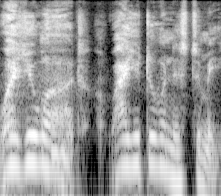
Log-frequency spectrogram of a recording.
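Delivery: very high-pitched, loud yelling. Advising listeners how not to respond when yelled at, yelling back. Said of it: "yell at them by saying".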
